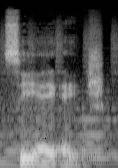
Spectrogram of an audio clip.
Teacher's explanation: Boston has a unique accent, often characterized by dropping the R sound, making car sound like CAH.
